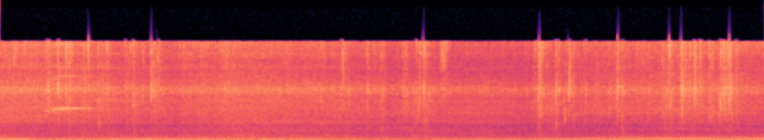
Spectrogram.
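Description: Low, steady motor rumble, with a few light crinkles of plastic bags being handled.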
